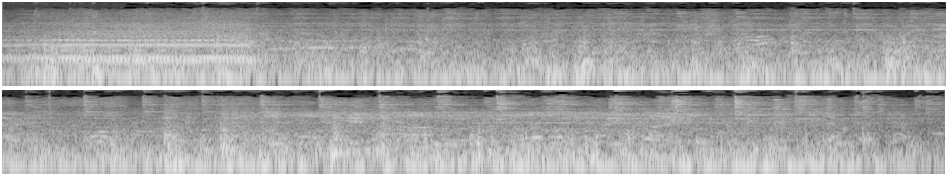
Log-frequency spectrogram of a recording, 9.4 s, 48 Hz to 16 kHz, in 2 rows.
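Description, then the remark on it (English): A historic train rumbles along the rails out on the Ewa Plain with steady clattering and a loud low drone, opening with a brief horn-like tone before the rolling noise carries on continuous. “Back in 2025, we jumped on a historic train out on the Eva Plain.”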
